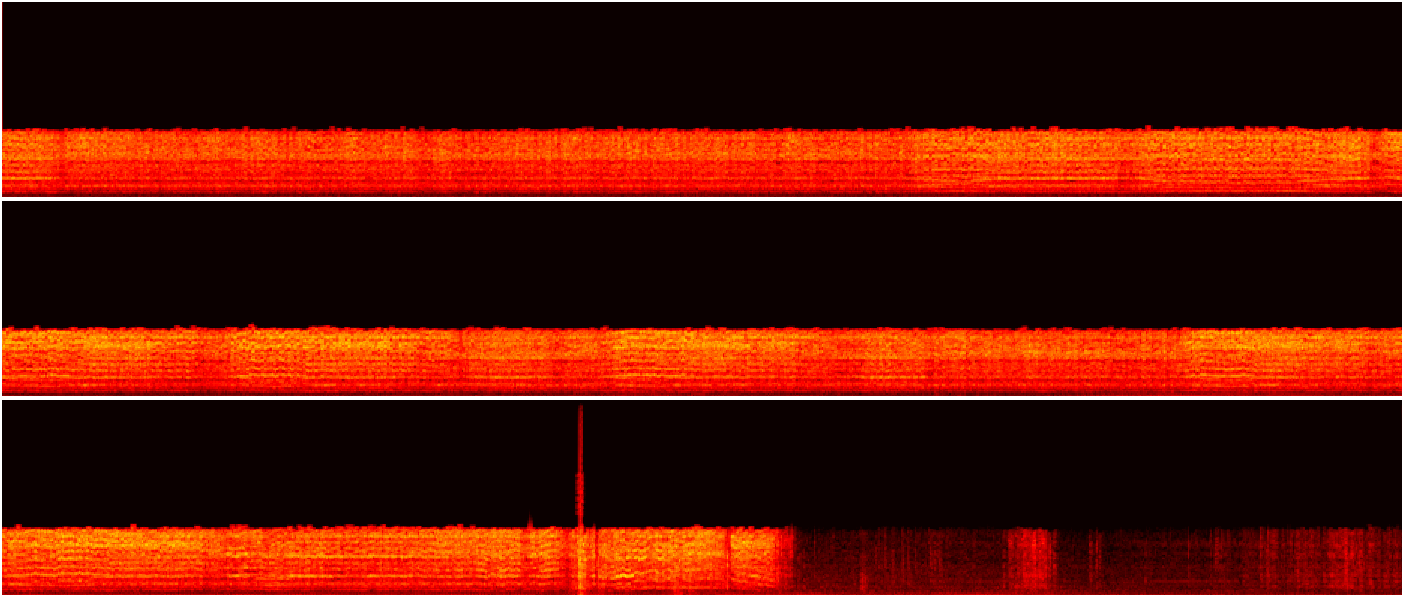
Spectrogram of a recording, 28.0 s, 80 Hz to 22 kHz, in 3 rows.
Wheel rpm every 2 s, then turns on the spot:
200, 200, 200, 200, 190, 200, 200, 200, 200, 200, 200, 190, 10, 10.
26-28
